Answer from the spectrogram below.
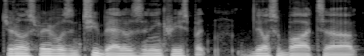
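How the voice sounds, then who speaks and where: Talking fast in a low, dark, steady voice, a livestream host reviews financial results late at night and reads out viewer chat questions. He reasons aloud, full of fillers and self-corrections, while his voice begins to give out. The audio has no echo.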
